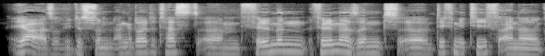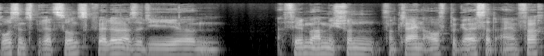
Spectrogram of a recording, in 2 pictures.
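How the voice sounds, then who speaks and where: A man with an ordinary speaking voice and a fairly low pitch speaks at a moderate pace. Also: ordinary pitch variation. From Rhineland, Germany. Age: 30s. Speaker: photographer. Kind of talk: casual interview.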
